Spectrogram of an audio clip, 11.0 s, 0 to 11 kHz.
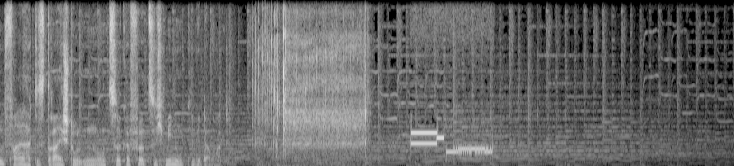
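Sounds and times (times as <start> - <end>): background music: 0.0 - 11.0
rotary telephone dial whirring: 3.8 - 5.6
electronic telephone beeps: 6.2 - 7.4.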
